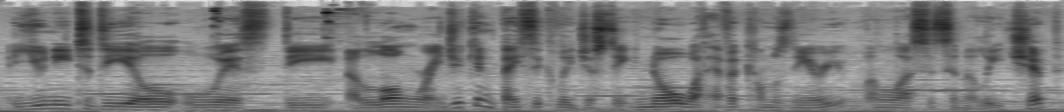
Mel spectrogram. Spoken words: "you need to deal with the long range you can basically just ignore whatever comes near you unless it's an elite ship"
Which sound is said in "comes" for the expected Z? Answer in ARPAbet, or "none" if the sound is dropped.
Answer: Z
